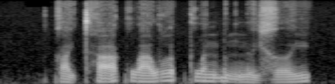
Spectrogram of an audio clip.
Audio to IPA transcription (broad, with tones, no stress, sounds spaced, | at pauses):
k a˧˩ j t̪ʰ a̰ː˧˥ k w aː˨˦ w l ə˦˥ p̚ k w ə˧ n ɓ ɨ̰˧˨ ŋ n ɨ˧˩ j ɣ əː˨˦ j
